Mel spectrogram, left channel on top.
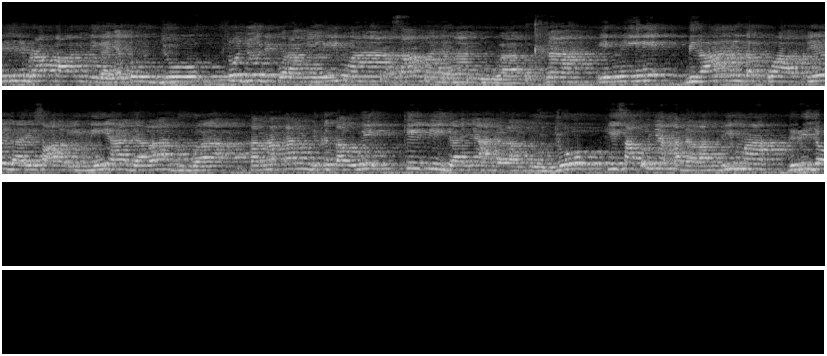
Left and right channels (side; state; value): right; silent; digital silence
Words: di sini berapa? Q3-nya 7. 7 dikurangi 5 sama dengan 2. Nah, ini bilangan interkuartil dari soal ini adalah 2. Karena kan diketahui Q3-nya adalah 7, Q1-nya adalah 5. Jadi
